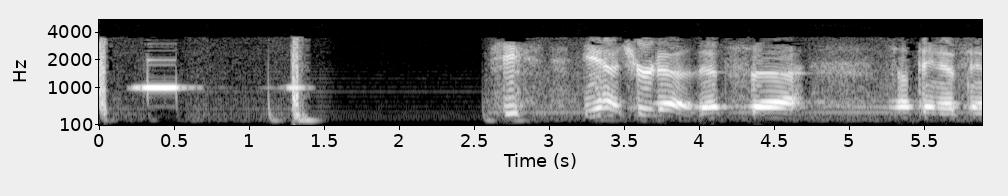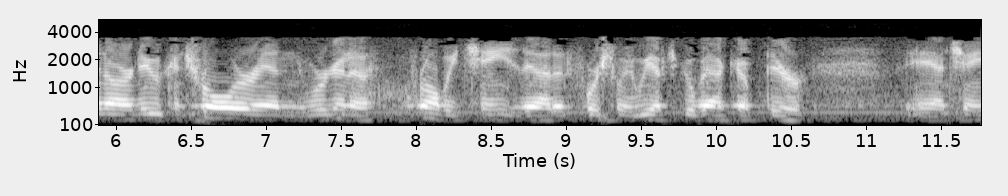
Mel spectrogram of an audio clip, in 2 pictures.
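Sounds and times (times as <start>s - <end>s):
radio roger beep tone: 0.0s - 1.5s
speech: 2.8s - 11.7s.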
